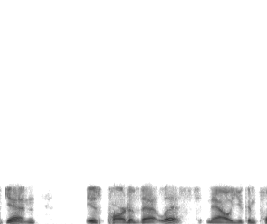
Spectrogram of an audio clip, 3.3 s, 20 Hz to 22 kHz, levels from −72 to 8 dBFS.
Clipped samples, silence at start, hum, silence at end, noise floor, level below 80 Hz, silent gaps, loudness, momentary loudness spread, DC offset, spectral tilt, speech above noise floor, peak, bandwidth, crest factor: under 0.1%; 0.05 s; none; 0 s; -65 dBFS; -60 dBFS; none; -18 LUFS; 9 LU; under 0.1%; -9 dB/octave; 47 dB; -2 dBFS; 4.2 kHz; 16 dB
